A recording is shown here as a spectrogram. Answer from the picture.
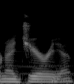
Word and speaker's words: Niger: You mean Niger instead of or Nigeria?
